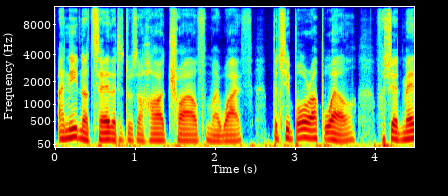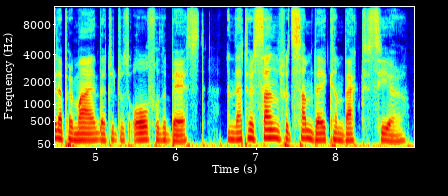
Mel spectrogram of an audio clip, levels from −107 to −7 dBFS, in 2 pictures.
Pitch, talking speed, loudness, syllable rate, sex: 120 Hz, 295 wpm, -18 LUFS, 5.4 syllables/s, male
